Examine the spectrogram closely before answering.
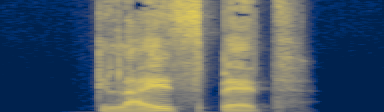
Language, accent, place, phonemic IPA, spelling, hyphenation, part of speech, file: German, Germany, Berlin, /ˈɡlaɪ̯sˌbɛt/, Gleisbett, Gleis‧bett, noun, De-Gleisbett.ogg
- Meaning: trackbed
